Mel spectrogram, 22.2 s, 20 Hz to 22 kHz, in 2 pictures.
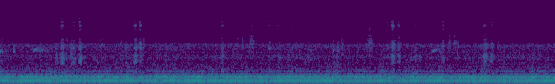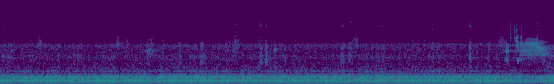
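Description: A WingSung 699 vacuum-filling fountain pen nib, wet with Diamine sapphire blue ink, drags on paper in a faint, continuous scratchy whisper of strokes over a low steady hum.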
